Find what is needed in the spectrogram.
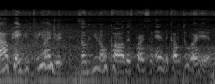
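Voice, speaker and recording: A man speaks at a fairly quick pace in an animated tone, with big swings in loudness. Noticeable background noise sits behind him. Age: 60s. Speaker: expat visitor. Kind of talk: casual chat.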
